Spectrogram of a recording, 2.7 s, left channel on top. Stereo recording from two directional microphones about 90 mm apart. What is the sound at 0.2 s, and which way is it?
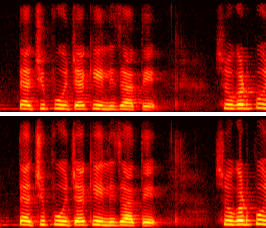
A woman's voice, 25° right (ahead or behind).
